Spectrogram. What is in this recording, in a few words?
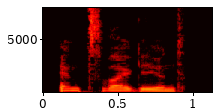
"entzweigehend", German; adjectives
